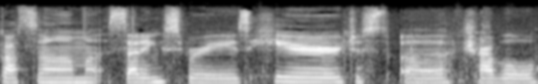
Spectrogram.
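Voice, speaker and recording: Noticeable background noise sits behind a woman's voice. She speaks at a medium pitch with monotone, flat intonation. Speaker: lifestyle vlogger. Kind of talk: casual vlog talk to camera. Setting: at home.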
